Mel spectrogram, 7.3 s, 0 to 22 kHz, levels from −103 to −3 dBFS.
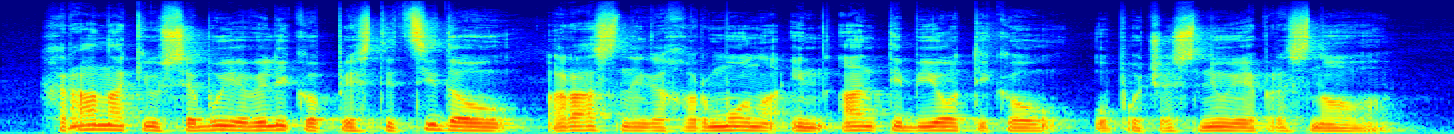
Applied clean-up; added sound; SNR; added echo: none; none; none; none.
